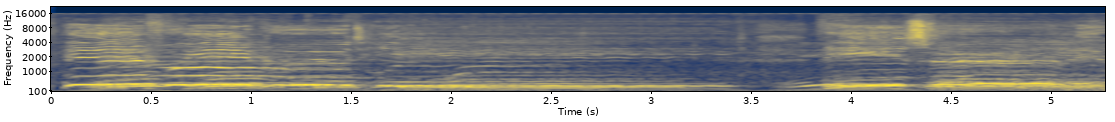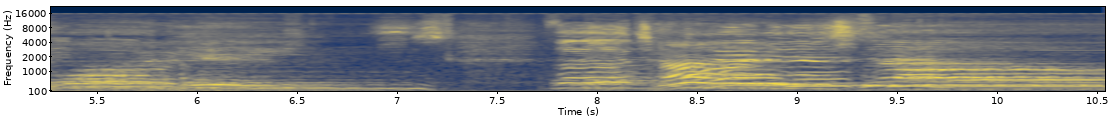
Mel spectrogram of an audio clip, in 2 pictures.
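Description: A group of men and women singing a folk song together in unison, in phrases of a few seconds with short breaths between them.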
